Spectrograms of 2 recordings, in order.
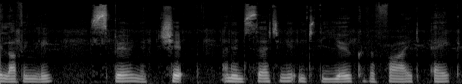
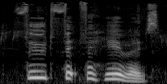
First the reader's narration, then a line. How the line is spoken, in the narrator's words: would sigh contentedly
